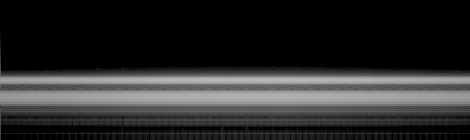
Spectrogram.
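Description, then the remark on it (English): Two clean electronic pure tones, one high and one low, played through headphones as in Diana's research on where listeners hear each tone, sound together steadily for several seconds with an even, unchanging loudness that swells slightly in the middle. No voices. “Diana's research eventually revealed that most right-handers hear the high tone on the right side.”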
